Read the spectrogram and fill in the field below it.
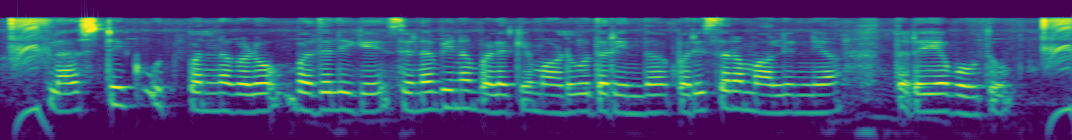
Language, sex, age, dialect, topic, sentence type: Kannada, female, 51-55, Mysore Kannada, agriculture, statement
